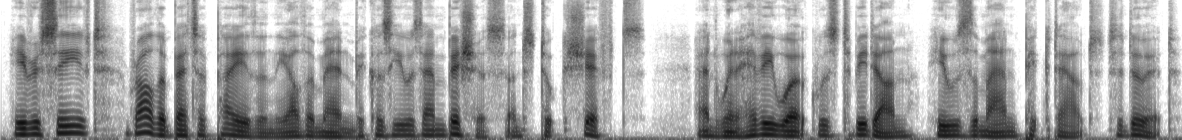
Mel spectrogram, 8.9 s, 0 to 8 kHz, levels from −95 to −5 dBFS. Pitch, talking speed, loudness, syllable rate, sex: 100 Hz, 225 wpm, -19 LUFS, 5.5 syllables/s, male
